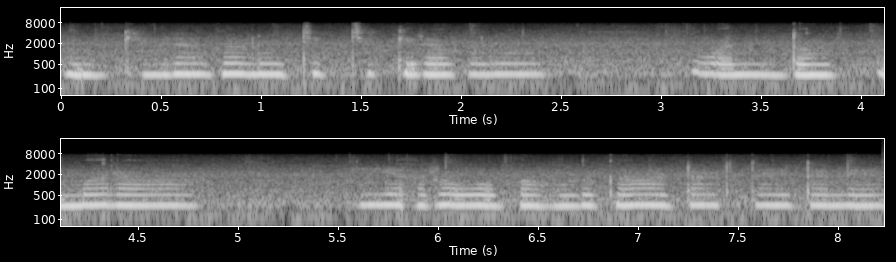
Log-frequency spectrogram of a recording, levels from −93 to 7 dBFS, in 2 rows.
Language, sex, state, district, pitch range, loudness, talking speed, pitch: Kannada, female, Karnataka, Dharwad, 255-265 Hz, -18 LUFS, 95 wpm, 260 Hz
